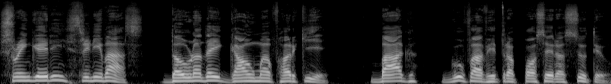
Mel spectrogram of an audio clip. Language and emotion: Nepali, neutral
